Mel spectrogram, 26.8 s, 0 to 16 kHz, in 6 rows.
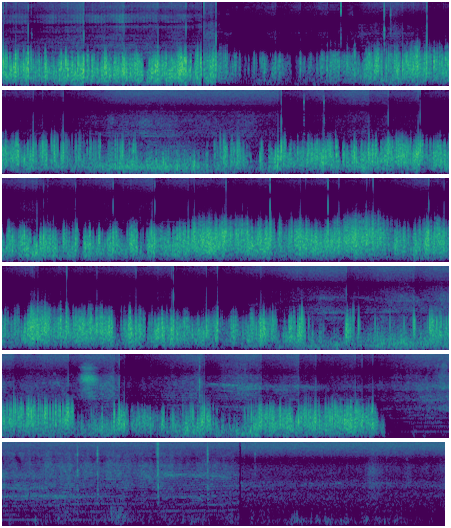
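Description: Wind buffeting the microphone: a loud, rough rumble that gusts up and down. It cuts off suddenly about 22 seconds in, leaving only a faint background.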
